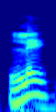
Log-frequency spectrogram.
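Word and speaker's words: Lé: A las 7:30 en la librería Le, con acento en la E, Le.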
